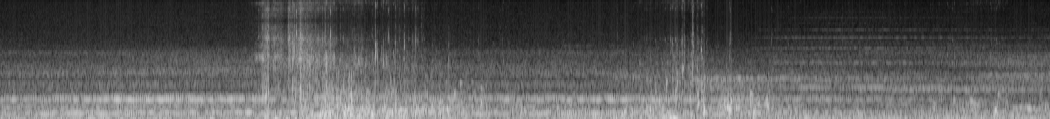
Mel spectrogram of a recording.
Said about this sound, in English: diving inside an Antarctic iceberg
